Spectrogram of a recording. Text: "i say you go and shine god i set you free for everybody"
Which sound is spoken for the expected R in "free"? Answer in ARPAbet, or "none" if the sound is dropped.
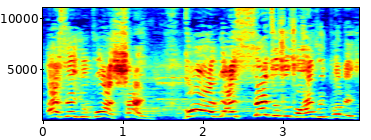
none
